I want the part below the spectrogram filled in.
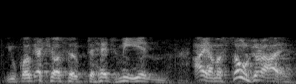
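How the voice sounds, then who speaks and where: Casting: male actor as proud, touchy Roman soldier, higher-pitched, declamatory Shakespearean delivery, thin vintage radio sound. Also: expressive, fairly quick, close to an everyday voice. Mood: indignant, threatening. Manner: declamatory, indignant. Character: proud, hot-tempered Roman soldier, indignant older comrade. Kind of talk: classical Shakespearean radio acting. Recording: tinny, noisy old radio recording.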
